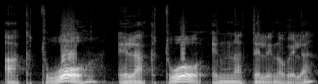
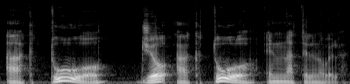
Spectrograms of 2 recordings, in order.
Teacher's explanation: serán tres sílabas porque la u y la o se van a separar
